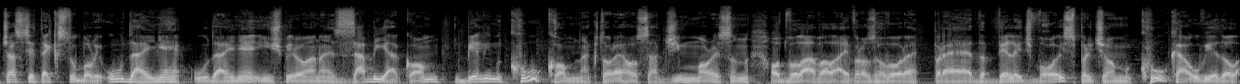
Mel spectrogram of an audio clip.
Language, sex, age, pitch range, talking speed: Slovak, male, 50-69, 85-110 Hz, 120 wpm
